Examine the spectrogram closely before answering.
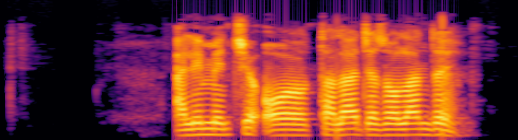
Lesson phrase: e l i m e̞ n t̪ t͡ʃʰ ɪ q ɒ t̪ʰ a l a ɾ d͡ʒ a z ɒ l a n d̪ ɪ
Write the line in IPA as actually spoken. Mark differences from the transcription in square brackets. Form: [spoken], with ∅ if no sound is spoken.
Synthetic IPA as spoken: e l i m e̞ n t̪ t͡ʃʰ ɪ [ʔ] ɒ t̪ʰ a l a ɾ d͡ʒ a z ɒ l a n d̪ ɪ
